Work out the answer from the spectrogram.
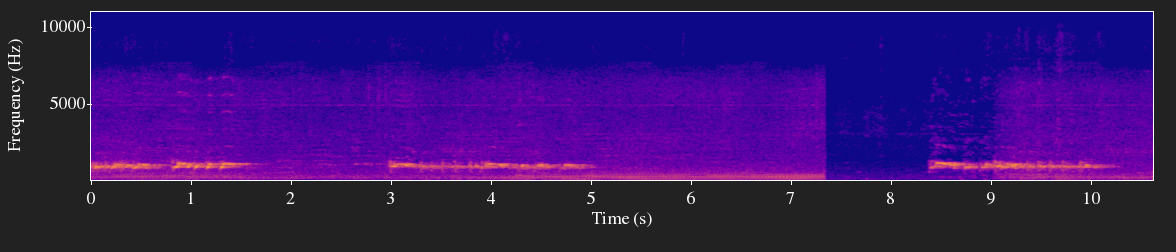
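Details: Zebra dove singing after being fed a herbal spice mix, said to make it sing diligently and stay healthy; soft trilled cooing phrases, each about a second long, repeated with pauses, with a brief silent gap near the end.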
